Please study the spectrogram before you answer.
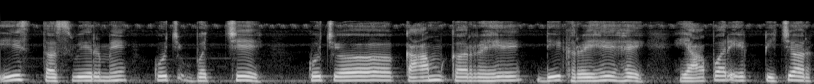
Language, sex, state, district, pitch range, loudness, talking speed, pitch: Hindi, male, Uttarakhand, Tehri Garhwal, 165-190 Hz, -15 LUFS, 135 wpm, 180 Hz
